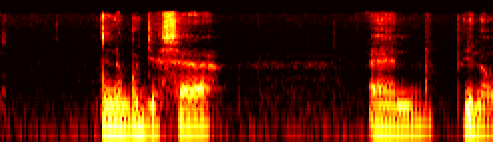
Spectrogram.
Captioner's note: non-english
